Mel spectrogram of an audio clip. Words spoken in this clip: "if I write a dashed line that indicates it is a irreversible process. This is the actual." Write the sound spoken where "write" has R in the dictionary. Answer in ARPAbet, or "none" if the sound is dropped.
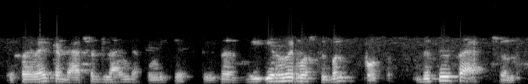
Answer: L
